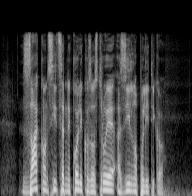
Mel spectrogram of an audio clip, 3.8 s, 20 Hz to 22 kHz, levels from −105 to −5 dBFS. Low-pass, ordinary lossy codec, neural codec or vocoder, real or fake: 10.8 kHz; none; none; real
